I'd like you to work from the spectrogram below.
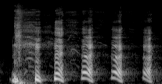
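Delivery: a burst of high giggling; high laugh. Real, not acted. Teacher cracking up after playing angry. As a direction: laugh at your own performance.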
